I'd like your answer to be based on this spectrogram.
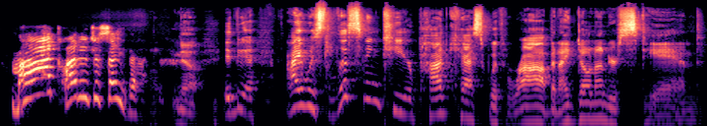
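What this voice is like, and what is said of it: Imitates another person's voice. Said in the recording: “That's a terrible impression of my mom. It's not even my best work.”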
